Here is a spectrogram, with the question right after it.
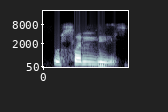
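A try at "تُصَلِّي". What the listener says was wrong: तुसल्ली, तुसल्ली के यहाँ पे दो नुक्ते हैं तो तुसल्ली पढ़ेंगे और मुसल्ला के यहाँ पे नुक्ते नहीं हैं।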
